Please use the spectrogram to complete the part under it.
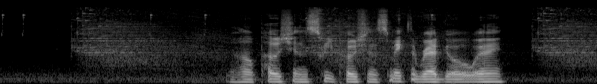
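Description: A sword swishes and strikes in quick blows.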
